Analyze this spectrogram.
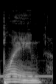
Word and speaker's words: Bellin: Allard Bellin, pronounced Blaine, Flagg, brother of Alice Flagg.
